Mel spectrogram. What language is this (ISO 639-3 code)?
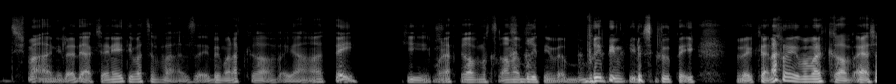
heb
